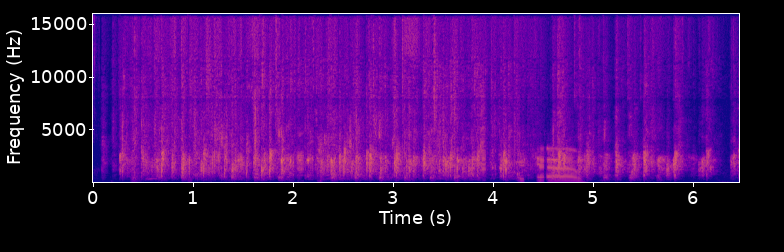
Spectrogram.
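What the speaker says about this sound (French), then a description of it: "un tonnerre d'applaudissements pour vous deux" Conference audience in a hall applauds after a talk, steady clapping under a speaker's voice throughout, with a short tonal beep partway through.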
